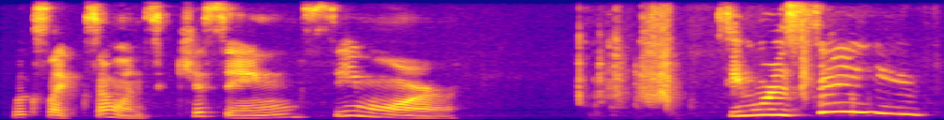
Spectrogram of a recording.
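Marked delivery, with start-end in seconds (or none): 4.8-6.2 high, loud, slow cry of joy; excited exclamation. Acted. Teacher telling kids the hamster is rescued, thrilled. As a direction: announce the rescue like a triumph.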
